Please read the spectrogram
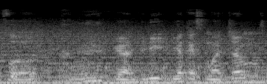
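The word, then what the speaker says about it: phở: Jadi bukan po ya, bacanya full.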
